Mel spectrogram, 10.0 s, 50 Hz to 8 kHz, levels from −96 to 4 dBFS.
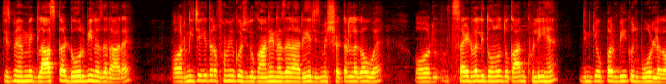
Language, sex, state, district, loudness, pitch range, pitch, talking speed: Hindi, male, Uttar Pradesh, Deoria, -23 LUFS, 155-170 Hz, 165 Hz, 245 wpm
